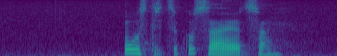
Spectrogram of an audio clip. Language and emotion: Russian, neutral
